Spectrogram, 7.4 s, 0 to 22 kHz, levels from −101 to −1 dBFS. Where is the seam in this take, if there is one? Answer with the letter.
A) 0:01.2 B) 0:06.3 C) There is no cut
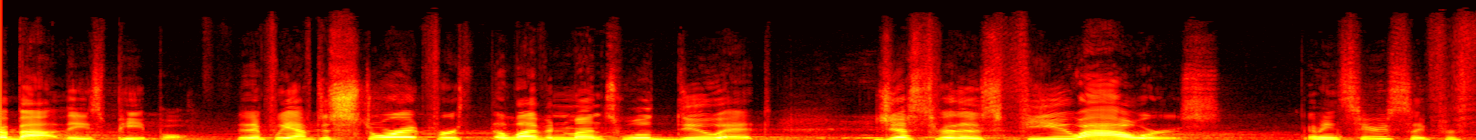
A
